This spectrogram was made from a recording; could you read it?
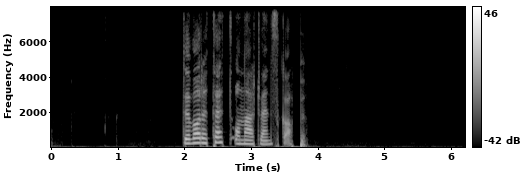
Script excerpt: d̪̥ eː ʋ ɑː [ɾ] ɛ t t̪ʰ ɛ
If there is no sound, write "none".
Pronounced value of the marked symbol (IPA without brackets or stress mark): ɾ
